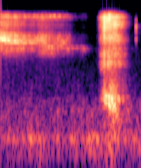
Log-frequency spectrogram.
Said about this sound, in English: But, gosh. I'm still, like, coughing up stuff from laughing so hard. Excuse me.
